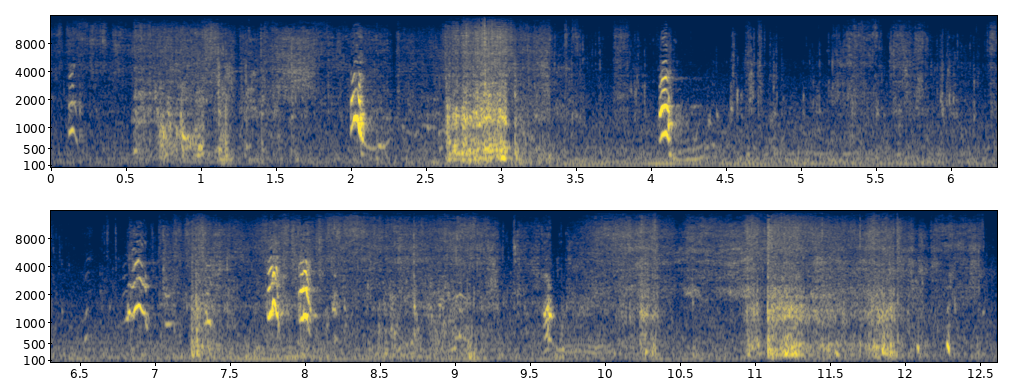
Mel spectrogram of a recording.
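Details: Toy Fox Terrier named Maggie at play with a garden hose in a swimming pool, giving scattered sharp, brief yelps every second or two, some in quick pairs, against continuous rushing spray and splashing water.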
